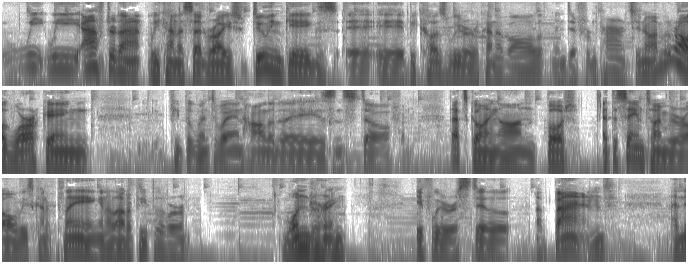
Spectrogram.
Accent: United States; born there; Maybe I am one, actually, because I was born in America.

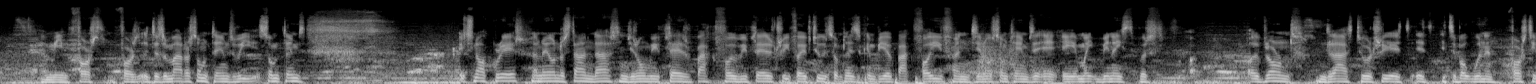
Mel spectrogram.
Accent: Cork, Munster, Ireland; I'm from Cork

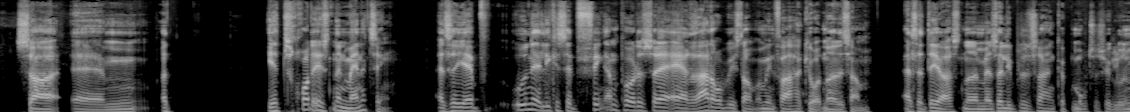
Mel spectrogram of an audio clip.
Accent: Denmark; Vi danskere

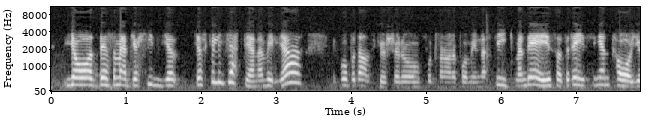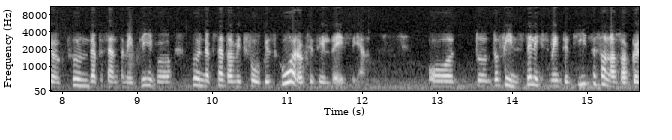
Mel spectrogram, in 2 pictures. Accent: Sweden; här hemma i Sverige

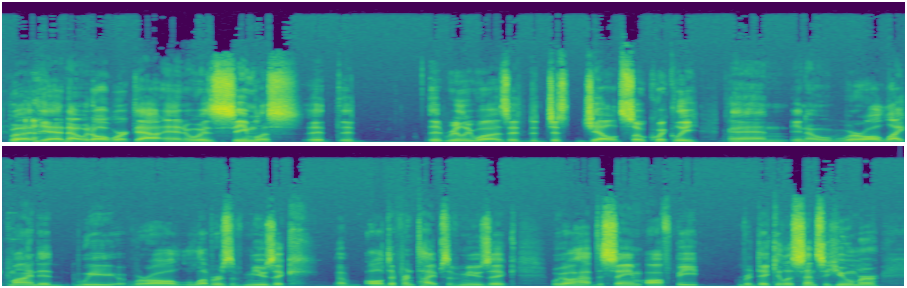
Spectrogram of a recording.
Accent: New Jersey, United States; growing up in New Jersey

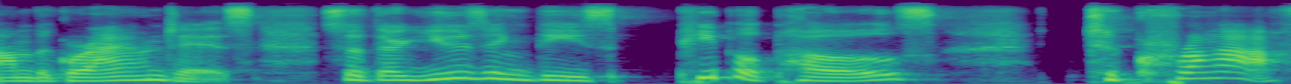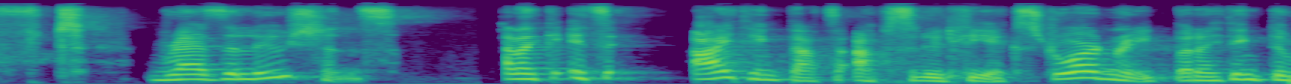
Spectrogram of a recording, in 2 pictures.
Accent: Ireland; our own identity as Irish people

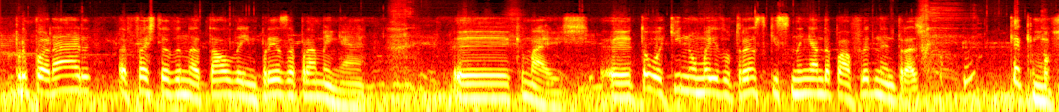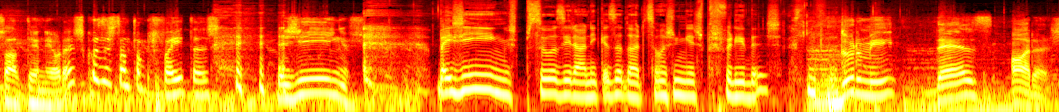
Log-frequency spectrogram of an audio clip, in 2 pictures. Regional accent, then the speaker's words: Vila Nova de Famalicão, Braga, Portugal; sou de Famalicão, estive em Lisboa, em trabalho

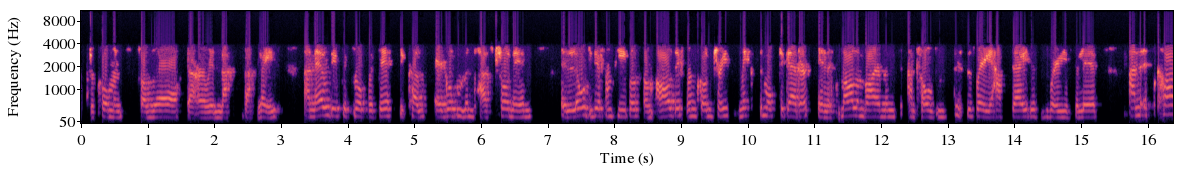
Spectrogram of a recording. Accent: Ireland; We're Irish people

